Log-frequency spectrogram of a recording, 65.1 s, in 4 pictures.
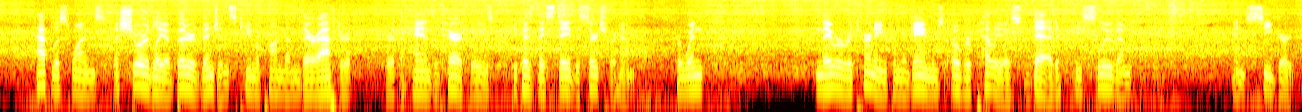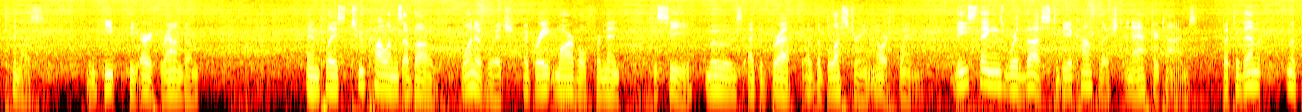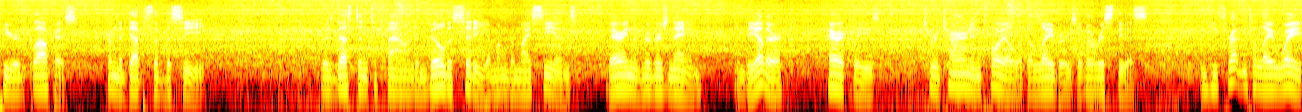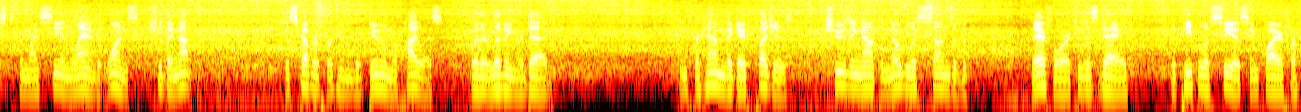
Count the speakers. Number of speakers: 1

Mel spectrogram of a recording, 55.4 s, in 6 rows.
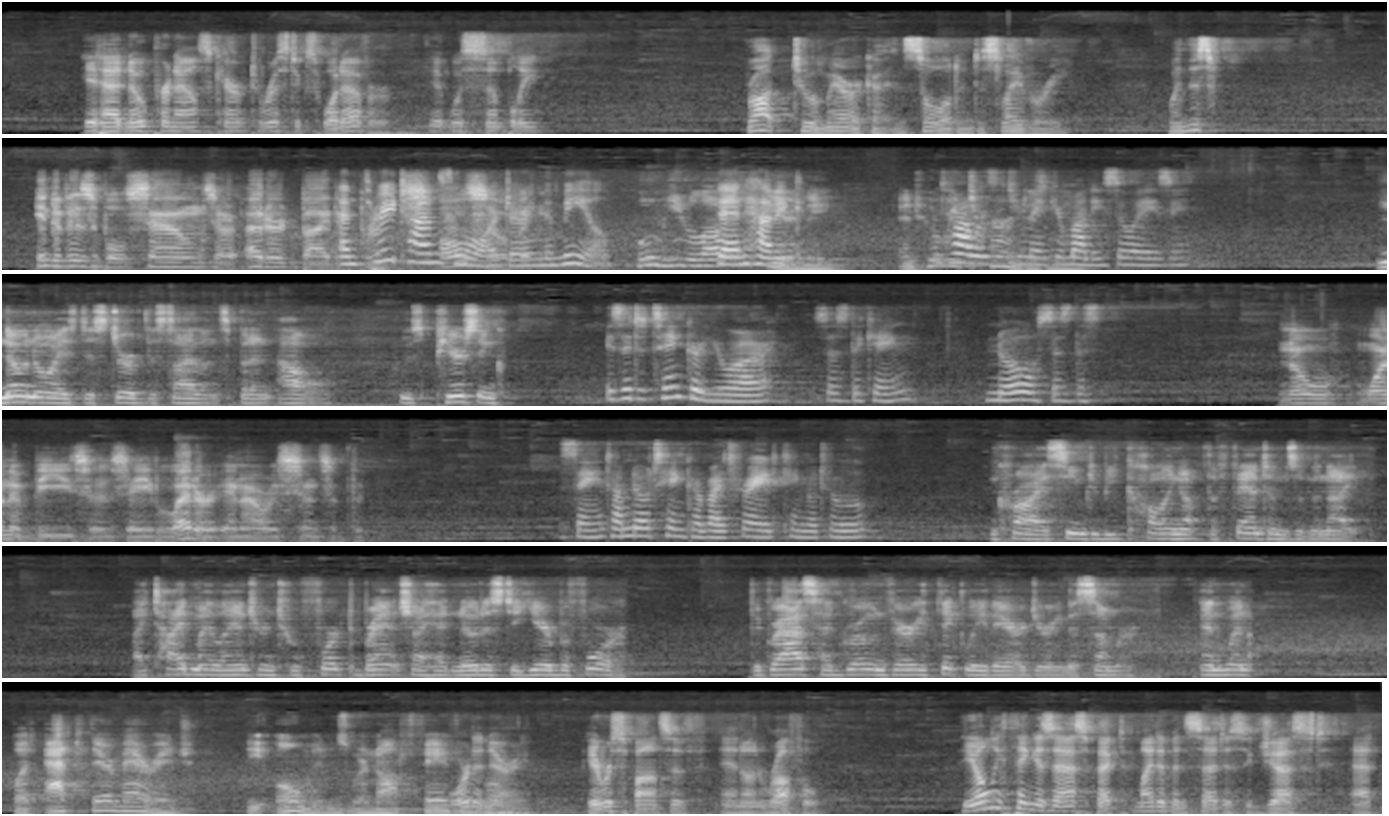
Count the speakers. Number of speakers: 7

